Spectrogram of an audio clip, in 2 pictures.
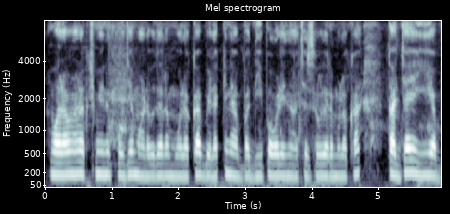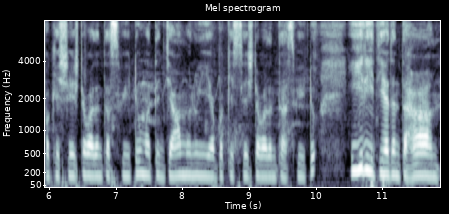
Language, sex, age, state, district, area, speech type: Kannada, male, 45-60, Karnataka, Bangalore Rural, rural, spontaneous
